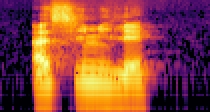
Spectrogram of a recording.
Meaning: past participle of assimiler
- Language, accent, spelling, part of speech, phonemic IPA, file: French, France, assimilé, verb, /a.si.mi.le/, LL-Q150 (fra)-assimilé.wav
